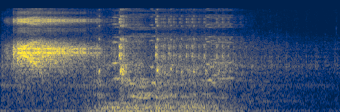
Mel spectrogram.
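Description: A heavy metal door rumbles open.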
